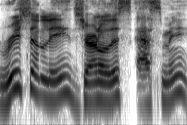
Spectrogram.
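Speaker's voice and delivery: put-on French accent. Quoting Redoine Faïd on what journalists asked, Redoine Faïd French accent. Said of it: "Forgive my French accent".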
